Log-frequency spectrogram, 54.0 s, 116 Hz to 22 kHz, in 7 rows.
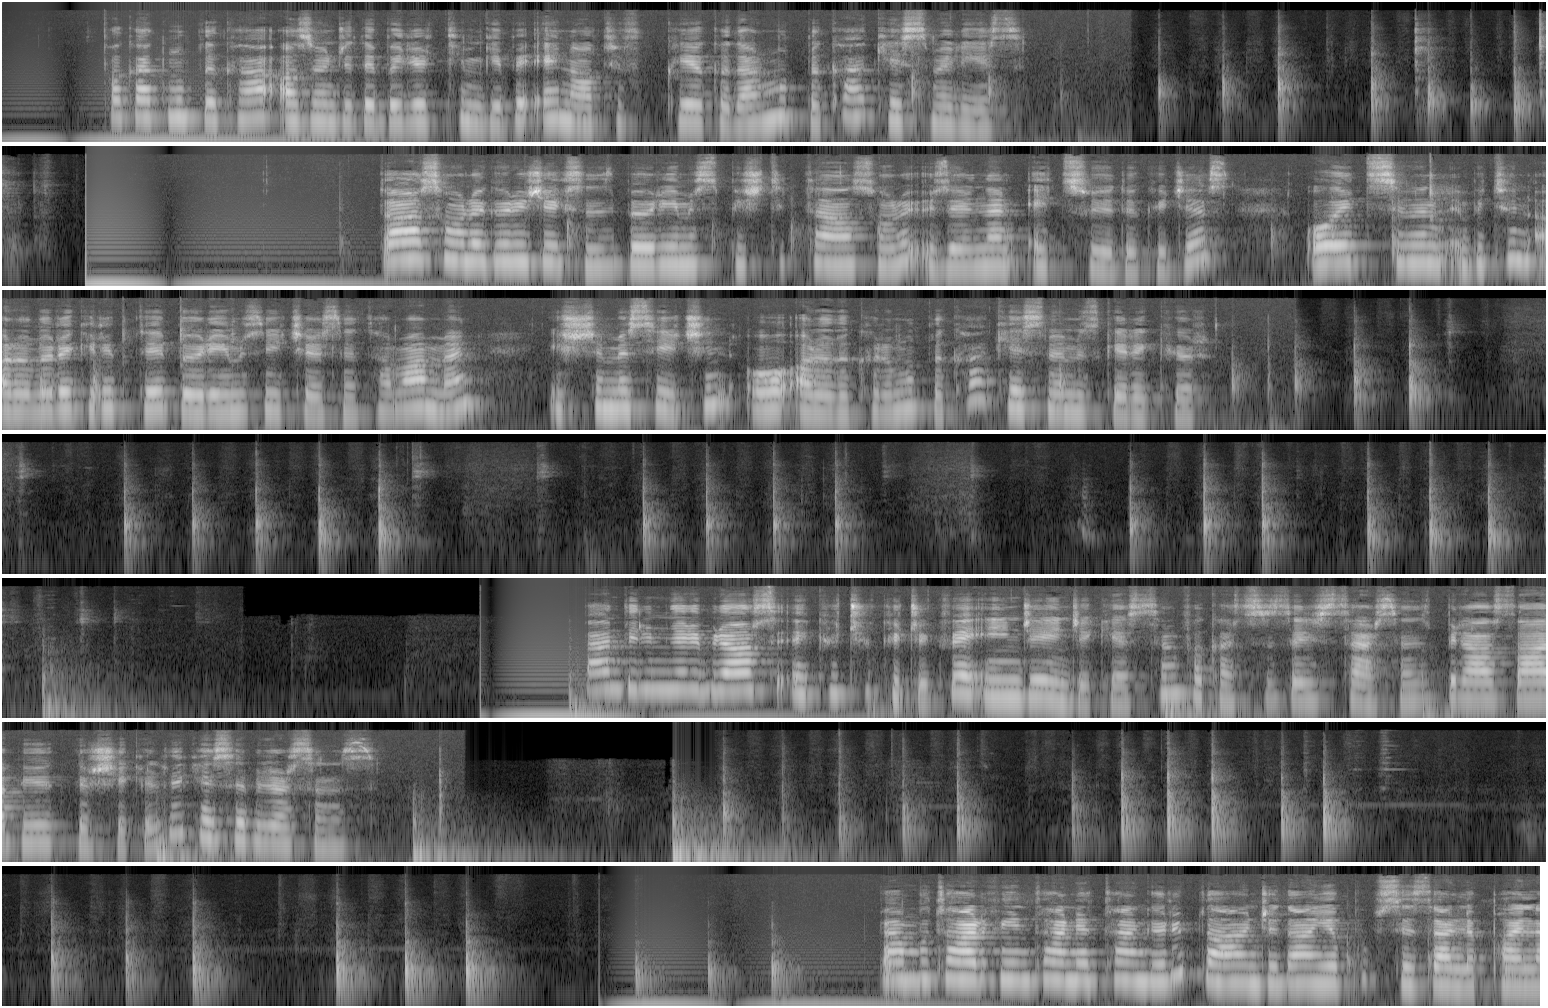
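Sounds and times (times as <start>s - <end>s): knife slicing dry pastry: 21.8s - 30.8s.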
